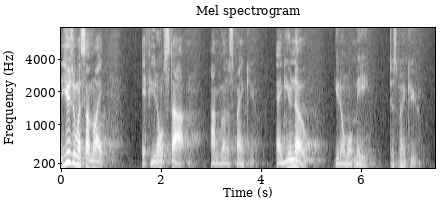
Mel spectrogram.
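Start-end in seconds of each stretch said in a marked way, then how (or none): 1.6-7.1 put-on low-pitched voice. Imitating his dad from childhood, in a low-pitched voice. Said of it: "He'd get that low pitch".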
